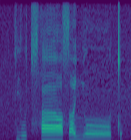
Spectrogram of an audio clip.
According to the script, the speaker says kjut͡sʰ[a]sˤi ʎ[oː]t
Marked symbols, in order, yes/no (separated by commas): no, yes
